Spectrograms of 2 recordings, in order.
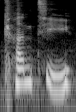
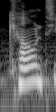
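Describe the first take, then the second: First: The first vowel sounds like in 'cup'. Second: The first vowel sounds like in 'cow'. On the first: The speaker calls it wrong. "I said county" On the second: The speaker calls it right. "instead of saying county"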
